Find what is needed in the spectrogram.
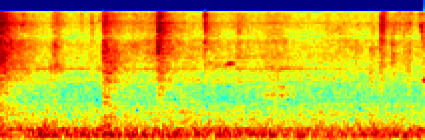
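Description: Plastic shopping cart rolling along a store aisle: a low steady rumble with a few light clicks.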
